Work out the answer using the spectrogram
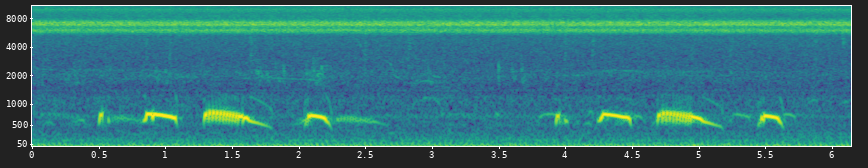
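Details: Spotted dove, a young bird practising its song and not yet skilled, gives two similar phrases of soft, mellow coos. Each phrase has a short note, a longer falling coo and a clipped ending, separated by a pause of about two seconds.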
